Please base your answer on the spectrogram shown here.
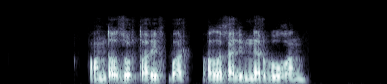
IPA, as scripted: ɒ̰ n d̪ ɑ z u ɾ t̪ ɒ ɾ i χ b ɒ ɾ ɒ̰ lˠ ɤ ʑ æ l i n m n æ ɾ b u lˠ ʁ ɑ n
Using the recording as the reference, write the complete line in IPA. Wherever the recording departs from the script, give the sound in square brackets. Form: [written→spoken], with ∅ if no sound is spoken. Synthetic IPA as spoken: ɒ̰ n d̪ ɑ z u ɾ t̪ ɒ ɾ i χ b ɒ ɾ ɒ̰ lˠ ɤ [ʑ→ʁ] æ l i [n→∅] m n æ ɾ b u lˠ ʁ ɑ n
